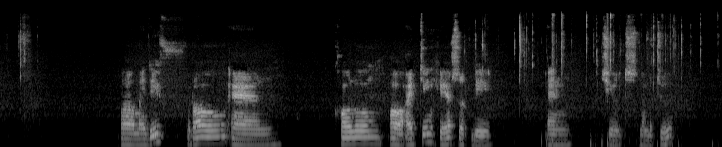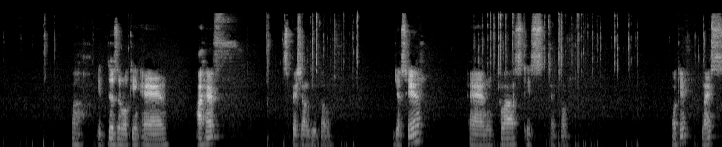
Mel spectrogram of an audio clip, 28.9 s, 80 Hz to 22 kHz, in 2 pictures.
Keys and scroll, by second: 12.9 super+s, 14.0 super+r, 14.5 super+r, 15.5 super+Tab, 21.0 super+s, 25.7 super+s, 26.0 super+Tab, 26.7 super+r, 28.0 super+Tab.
